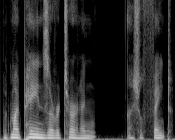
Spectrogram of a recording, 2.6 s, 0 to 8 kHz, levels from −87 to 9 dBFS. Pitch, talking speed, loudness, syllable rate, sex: 145 Hz, 185 wpm, -18 LUFS, 5.4 syllables/s, female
